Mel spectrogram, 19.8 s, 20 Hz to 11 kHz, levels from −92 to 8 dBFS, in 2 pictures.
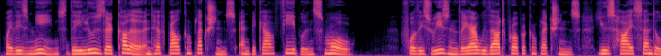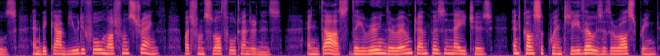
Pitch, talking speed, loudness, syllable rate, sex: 180 Hz, 155 wpm, -20 LUFS, 4.7 syllables/s, female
